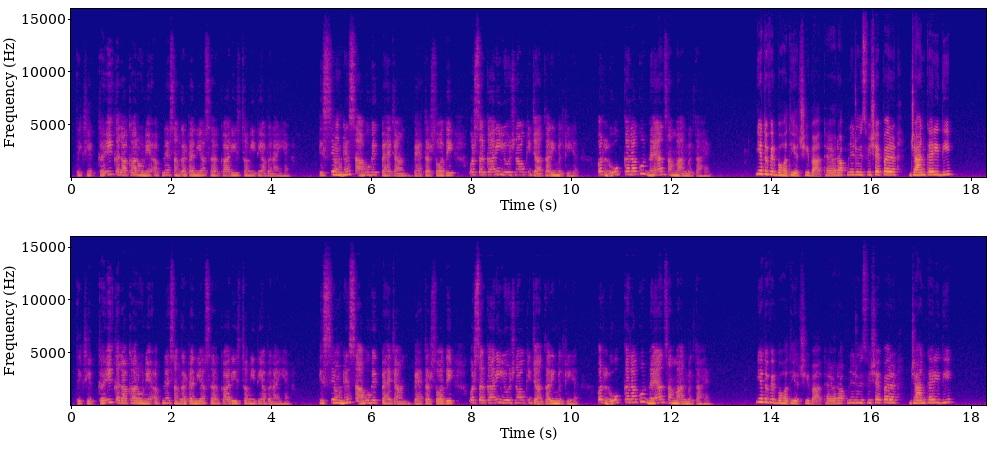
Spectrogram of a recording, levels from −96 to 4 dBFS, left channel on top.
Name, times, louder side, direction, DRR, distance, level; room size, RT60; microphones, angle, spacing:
voice 1, 0.1-4.4 4.9-10.1 10.5-12.8, right 1 dB, 5° left, 0.9 m, -34 dB
voice 2, 5.2-5.6 13.7-17.6, left 3 dB, 35° left, 0.4 m, -30 dB
4.4 x 2.1 x 2.8 m
head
